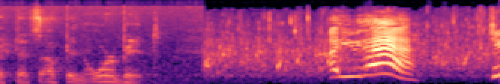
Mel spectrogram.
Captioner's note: water rushing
